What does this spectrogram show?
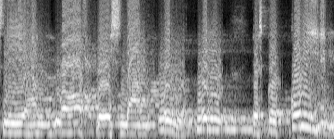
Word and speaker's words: قل: یاد کر سکیں۔ تو آئیے ہم اس کے ہجے کرتے ہیں آج۔ قاف پیش لام قل۔ قاف یہ حروف قلقلہ میں سے ہے۔ حروف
